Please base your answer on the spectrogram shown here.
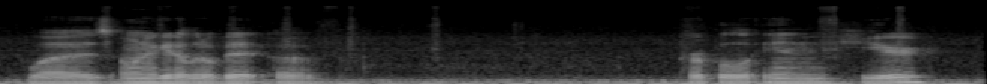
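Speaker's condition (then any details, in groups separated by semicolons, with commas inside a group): No condition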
